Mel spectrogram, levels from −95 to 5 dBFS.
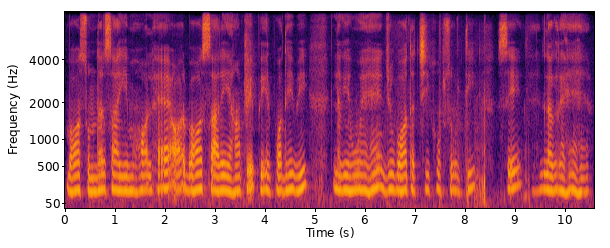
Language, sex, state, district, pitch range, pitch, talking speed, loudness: Hindi, female, Jharkhand, Ranchi, 175-195 Hz, 185 Hz, 140 wpm, -18 LUFS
